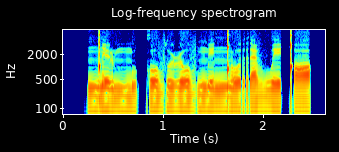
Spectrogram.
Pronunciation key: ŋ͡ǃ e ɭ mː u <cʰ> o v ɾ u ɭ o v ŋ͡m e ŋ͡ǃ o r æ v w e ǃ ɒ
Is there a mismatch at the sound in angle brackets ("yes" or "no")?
yes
